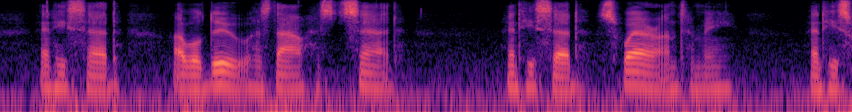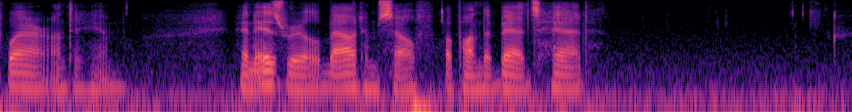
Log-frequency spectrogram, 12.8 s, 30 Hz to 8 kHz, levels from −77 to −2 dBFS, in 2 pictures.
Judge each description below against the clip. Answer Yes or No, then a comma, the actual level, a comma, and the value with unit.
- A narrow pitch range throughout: Yes, narrow, 1.9 semitones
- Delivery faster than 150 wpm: No, average, 140 wpm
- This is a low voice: Yes, very low, 95 Hz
